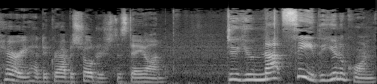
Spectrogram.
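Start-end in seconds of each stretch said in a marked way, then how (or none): 2.8-4.7 raised, higher voice in anger; bellowing. A narrator's reading. Firenze rearing in anger at Bane, bellowing. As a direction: bellow an angry challenge. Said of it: "Firenze bellowed at Bane".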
